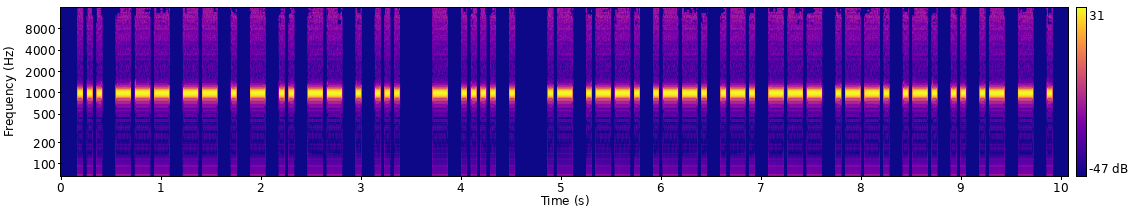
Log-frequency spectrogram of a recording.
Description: Morse code, heard as a keyed tone, about 25 wpm, 1000 Hz. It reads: SOMETIMES THE APPROPRIATE
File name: qotdfiles / 25wpm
